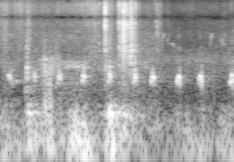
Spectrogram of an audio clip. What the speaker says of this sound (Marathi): आता ही कोंबडी बघा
